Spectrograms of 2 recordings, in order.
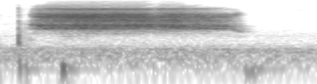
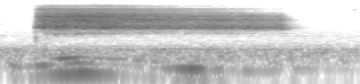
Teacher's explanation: raising the front part of the tongue to the palate we would have a voiceless Shh and the voiced would be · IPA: /ʃ/ vs /ʒ/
